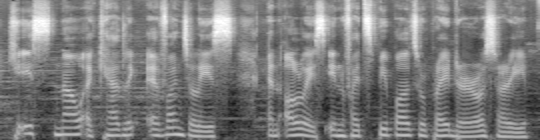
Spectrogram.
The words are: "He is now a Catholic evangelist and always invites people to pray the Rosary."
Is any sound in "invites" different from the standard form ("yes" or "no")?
no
